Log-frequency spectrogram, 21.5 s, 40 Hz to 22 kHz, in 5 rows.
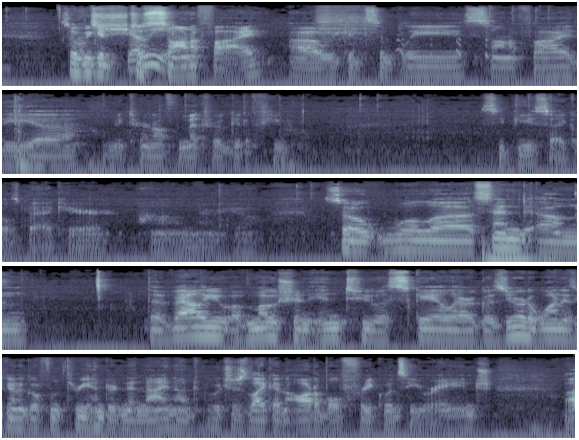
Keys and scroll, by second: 1.0 BackSpace, 2.8 BackSpace, 3.6 super+e.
